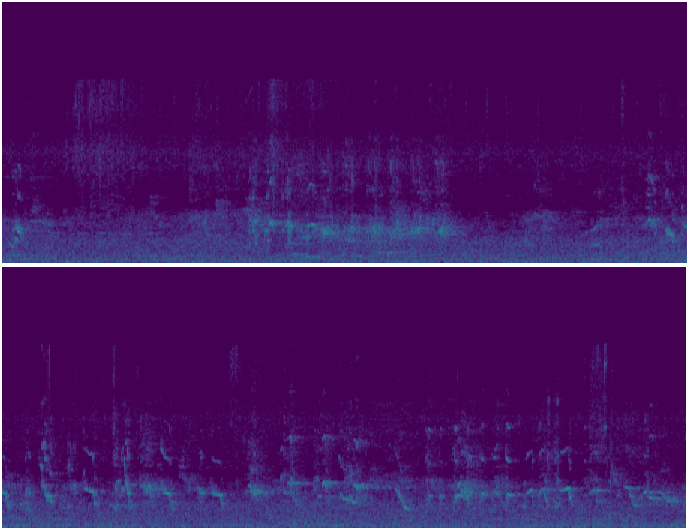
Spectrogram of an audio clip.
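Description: Birds chirping, many short calls scattered throughout, over a steady background noise.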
